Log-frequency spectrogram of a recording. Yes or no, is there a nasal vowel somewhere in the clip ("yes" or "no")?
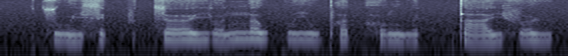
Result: no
